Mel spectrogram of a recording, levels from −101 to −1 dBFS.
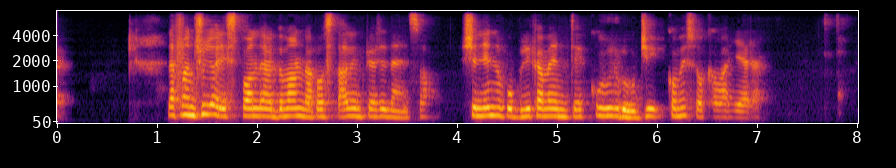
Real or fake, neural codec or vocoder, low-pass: fake; codec, 16 kHz, 0.8 kbps, ZipCodec; 7.2 kHz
